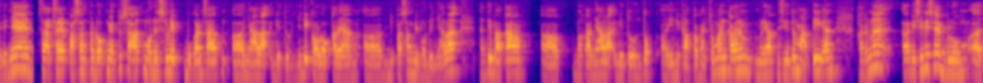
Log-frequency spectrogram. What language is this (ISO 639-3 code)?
ind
